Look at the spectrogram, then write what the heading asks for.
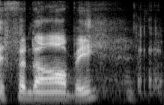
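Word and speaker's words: Fañabé: We are at Fanya Bay Plaza, or as the Brits say, Fanabi.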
